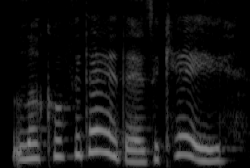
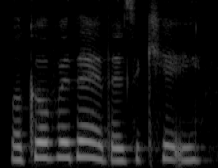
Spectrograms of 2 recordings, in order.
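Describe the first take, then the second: First: It has a strong British accent. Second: It has a mild British accent. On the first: "Do a little bit of a British accent" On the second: "Maybe a little, not so strong"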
